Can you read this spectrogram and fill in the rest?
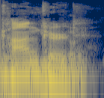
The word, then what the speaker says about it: Concord: You pronounced it wrong. – Concord is how they say it.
